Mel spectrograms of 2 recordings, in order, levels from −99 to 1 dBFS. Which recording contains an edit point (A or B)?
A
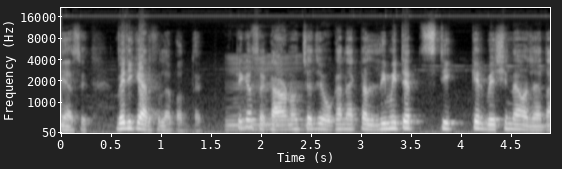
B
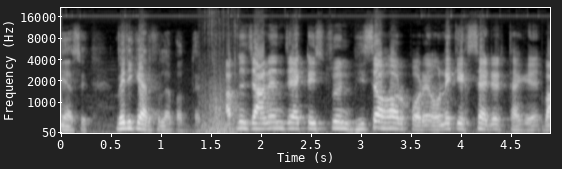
B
